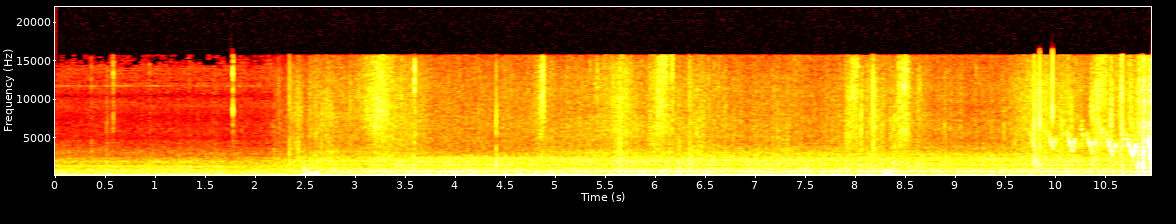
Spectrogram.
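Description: A car driving, with a steady low rumble of engine and tyres that slowly fades toward the end.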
